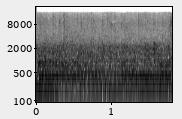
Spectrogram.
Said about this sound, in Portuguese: Se eu fosse você, eu aplaudi o Senhor, aleluia, nós fazemos parte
